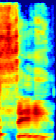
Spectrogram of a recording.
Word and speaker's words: Saie: This is from Saie, I think is how you say it. S-A-I-E.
